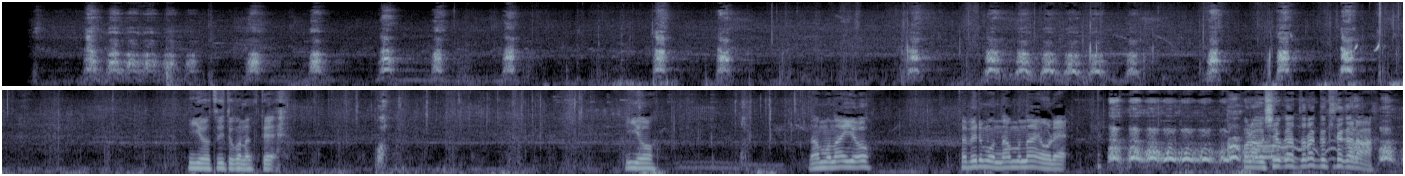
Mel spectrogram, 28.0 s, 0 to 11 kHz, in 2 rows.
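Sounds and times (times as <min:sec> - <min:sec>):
dog barking: 0:00.8 - 0:05.4, 0:06.5 - 0:07.5, 0:09.0 - 0:13.8, 0:17.7 - 0:18.0, 0:25.0 - 0:28.0.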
